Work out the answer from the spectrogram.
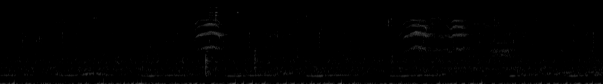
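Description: Faint bird chirps: a single high chirp about two seconds in, then two or three quick ones just after four seconds, over a quiet outdoor background.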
